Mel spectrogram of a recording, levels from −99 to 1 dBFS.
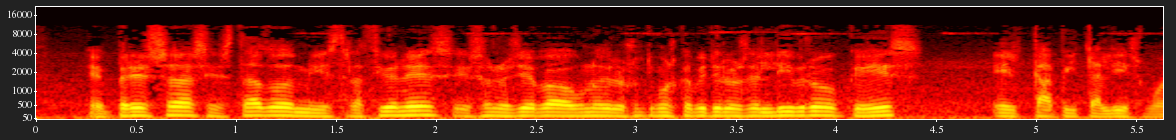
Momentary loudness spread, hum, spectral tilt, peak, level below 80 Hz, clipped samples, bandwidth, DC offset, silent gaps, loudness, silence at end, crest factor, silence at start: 6 LU; none; -7 dB/octave; -14 dBFS; -48 dBFS; under 0.1%; 11.5 kHz; under 0.1%; none; -28 LUFS; 0 s; 14 dB; 0 s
